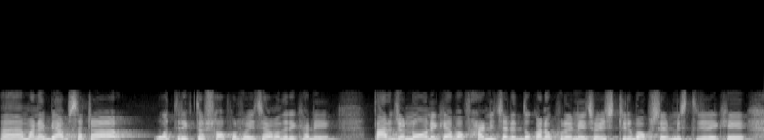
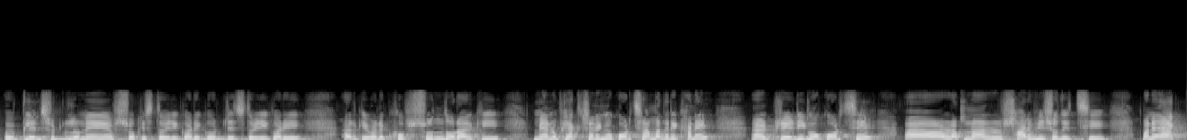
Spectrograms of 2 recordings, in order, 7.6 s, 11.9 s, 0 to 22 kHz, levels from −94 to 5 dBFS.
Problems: none marked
